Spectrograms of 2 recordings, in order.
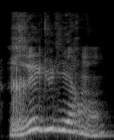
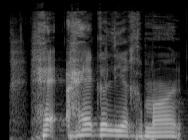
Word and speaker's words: régulièrement: Régulièrement. Régulièrement. Régulièrement. Régulièrement. Habituellement. Habituellement. Régulièrement. Régulièrement. Normalement. Normalement. So you wouldn't say normalement, régulièrement. The pronunciation would be normalement, régulièrement. Almost as if this E was not there.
